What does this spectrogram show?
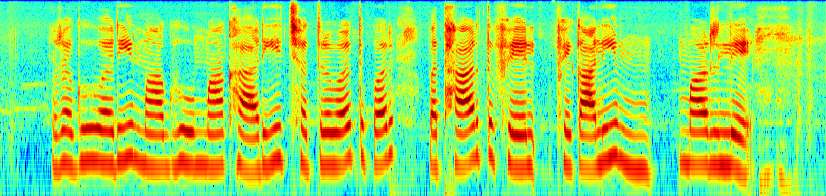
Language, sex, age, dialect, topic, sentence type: Magahi, female, 36-40, Northeastern/Surjapuri, agriculture, statement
